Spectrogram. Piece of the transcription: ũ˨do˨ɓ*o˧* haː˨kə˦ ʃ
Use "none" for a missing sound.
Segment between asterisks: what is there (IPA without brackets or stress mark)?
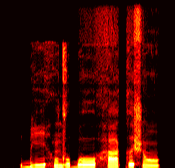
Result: oː˧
